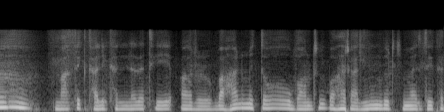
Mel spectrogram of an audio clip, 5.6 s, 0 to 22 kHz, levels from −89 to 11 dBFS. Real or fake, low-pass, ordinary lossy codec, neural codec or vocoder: fake; 7.2 kHz; none; codec, 16 kHz, about 1 kbps, DyCAST, with the encoder's durations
